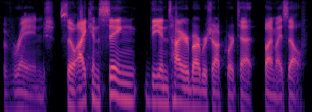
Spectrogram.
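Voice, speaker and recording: A man with a very low voice that still has a bright, forceful edge. He is a guest in a casual interview. He talks at length, leaning on filler words as he explains. The sound is close and dry. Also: animated, a little slow, no room sound. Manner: talkative, explains at length with lots of "like".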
